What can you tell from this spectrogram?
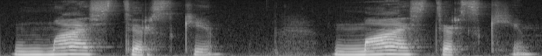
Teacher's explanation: russian people usually stress the first syllable in the word masterski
